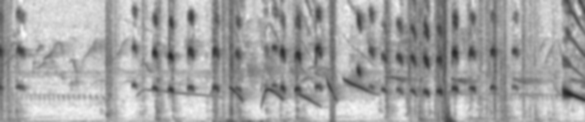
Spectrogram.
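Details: Female Green-winged Saltator singing like a male ('macheando') in nature, used to spur other saltators to sing: a run of rapid high chips with short falling and arching whistles, ending in a loud downslurred whistle.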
